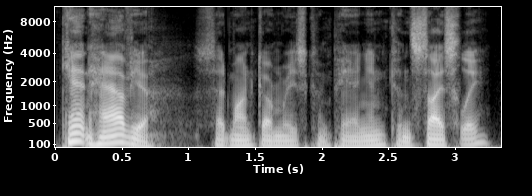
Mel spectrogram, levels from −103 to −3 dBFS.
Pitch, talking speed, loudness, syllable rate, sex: 90 Hz, 125 wpm, -21 LUFS, 5.2 syllables/s, male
